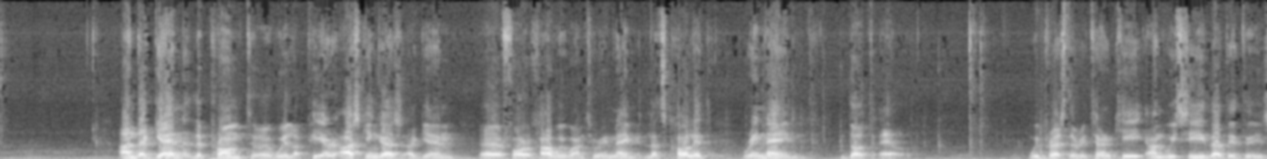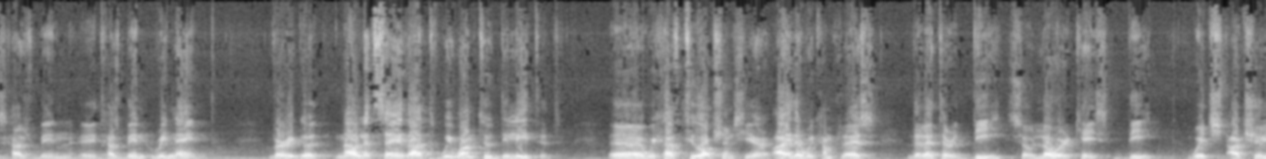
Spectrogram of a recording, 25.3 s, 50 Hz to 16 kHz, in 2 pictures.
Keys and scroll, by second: 6.5-9.3 typing, 9.7 Return, 22.4 d.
